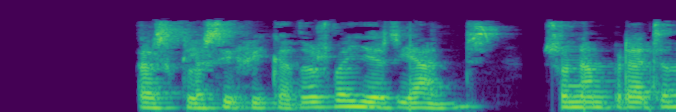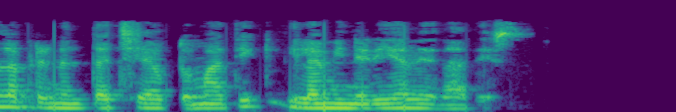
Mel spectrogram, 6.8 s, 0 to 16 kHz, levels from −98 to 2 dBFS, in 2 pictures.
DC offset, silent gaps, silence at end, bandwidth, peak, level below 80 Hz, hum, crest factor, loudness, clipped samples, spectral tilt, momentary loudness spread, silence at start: under 0.1%; 2.61-2.71 s; 0.75 s; 8.2 kHz; -2 dBFS; -50 dBFS; none; 16 dB; -18 LUFS; under 0.1%; -4.5 dB/octave; 6 LU; 0.7 s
